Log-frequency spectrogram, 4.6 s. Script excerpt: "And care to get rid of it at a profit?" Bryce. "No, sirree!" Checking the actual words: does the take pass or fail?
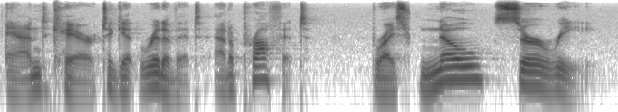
pass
